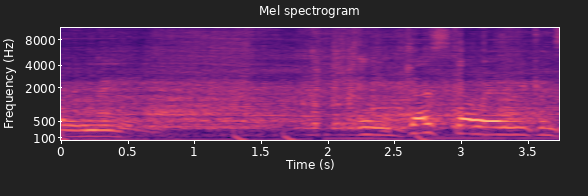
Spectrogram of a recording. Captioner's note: blender whirring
